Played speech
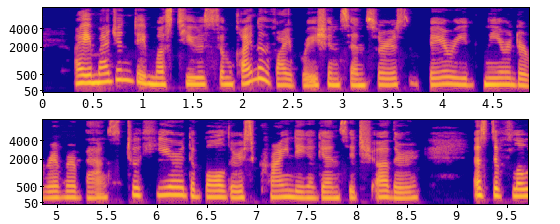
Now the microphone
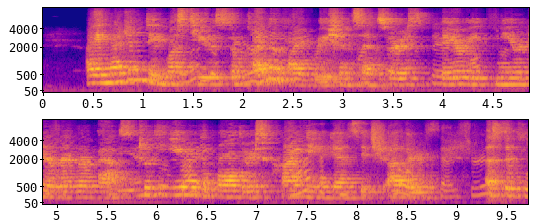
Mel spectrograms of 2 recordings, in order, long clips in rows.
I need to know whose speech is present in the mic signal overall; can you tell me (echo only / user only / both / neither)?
both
